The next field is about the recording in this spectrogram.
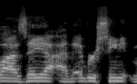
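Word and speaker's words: Izaya: And you know, when you've got a name like that and it's pronounced Isaiah, you are going to be a superstar at football or Scrabble or something.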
